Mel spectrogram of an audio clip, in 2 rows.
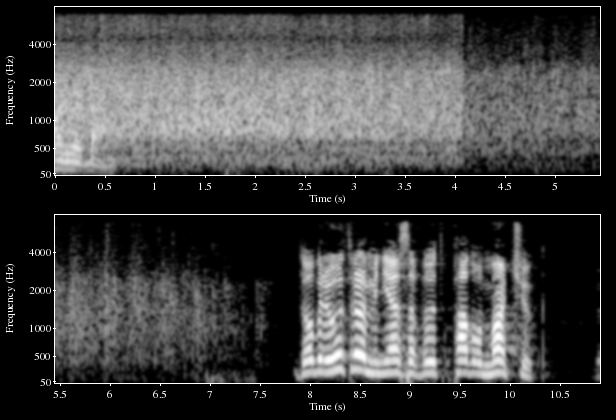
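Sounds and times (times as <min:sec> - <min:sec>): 
church congregation applauding to welcome a visiting pastor from Ukraine: 0:00.0 - 0:07.8
speech: 0:07.9 - 0:10.8.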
